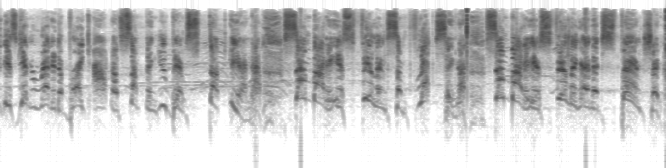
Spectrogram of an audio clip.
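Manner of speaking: high, driving gospel shout; full-force preaching. Acted. Preacher rouses congregation to break out of the cocoon, shouted preaching.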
